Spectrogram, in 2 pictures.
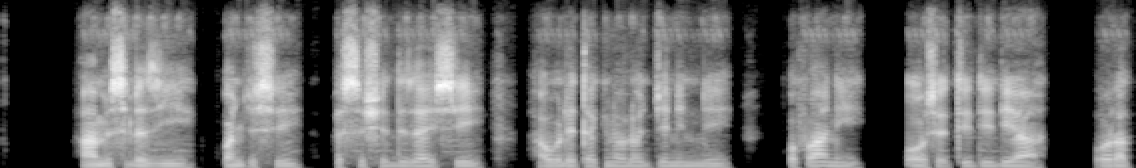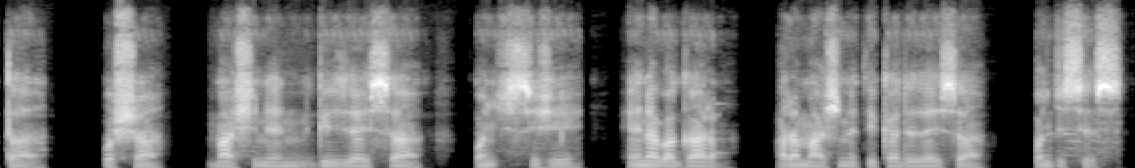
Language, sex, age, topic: Gamo, male, 18-24, agriculture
